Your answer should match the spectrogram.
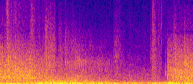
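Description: Heavy gunfire and explosive blasts from a firefight in the video game XCOM Long War, loud, booming shots in close succession over a dense rumble, with no talking.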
